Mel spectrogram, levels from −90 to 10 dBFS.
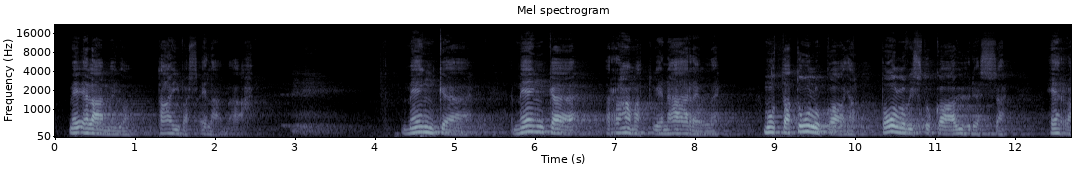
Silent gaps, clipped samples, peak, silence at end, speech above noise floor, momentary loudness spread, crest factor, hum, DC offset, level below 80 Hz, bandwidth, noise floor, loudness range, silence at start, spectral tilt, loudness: none; under 0.1%; -16 dBFS; 0 s; 36 dB; 19 LU; 20 dB; none; under 0.1%; -72 dBFS; 17 kHz; -70 dBFS; 11 LU; 0.2 s; -7 dB/octave; -34 LUFS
